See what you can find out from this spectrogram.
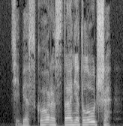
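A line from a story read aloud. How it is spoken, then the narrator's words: Whisper. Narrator (Russian): шептал он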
